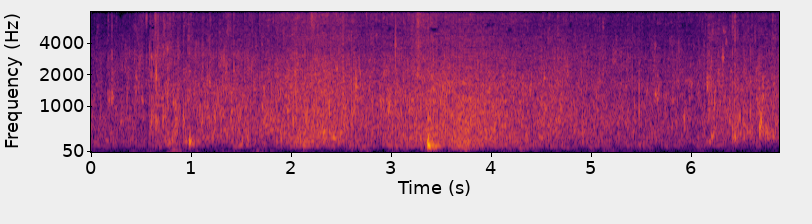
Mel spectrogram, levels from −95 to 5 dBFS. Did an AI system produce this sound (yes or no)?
yes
